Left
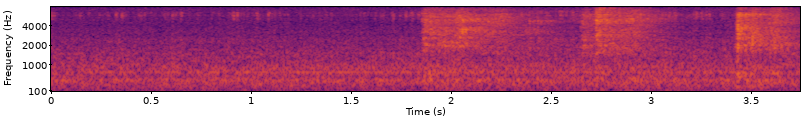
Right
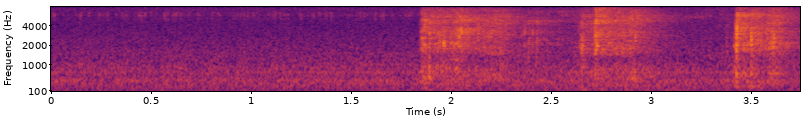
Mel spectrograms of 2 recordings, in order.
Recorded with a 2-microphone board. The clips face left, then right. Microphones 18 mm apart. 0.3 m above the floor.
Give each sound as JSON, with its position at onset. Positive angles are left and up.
{"t": 1.8, "sound": "footsteps", "side_deg": -75, "distance_m": 1.4}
